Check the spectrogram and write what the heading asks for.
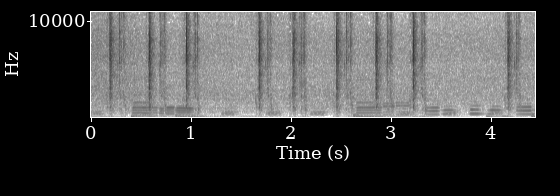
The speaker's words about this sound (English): went to the beach and, as you must know by now, set his camera shutter clicking like a miniature machine gun.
